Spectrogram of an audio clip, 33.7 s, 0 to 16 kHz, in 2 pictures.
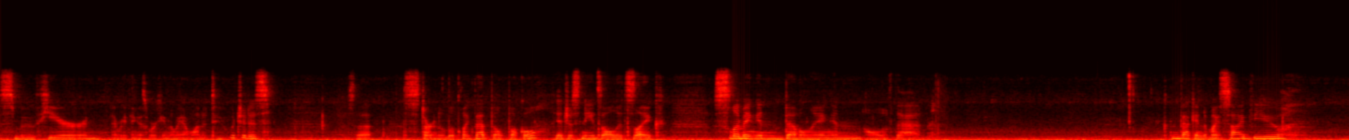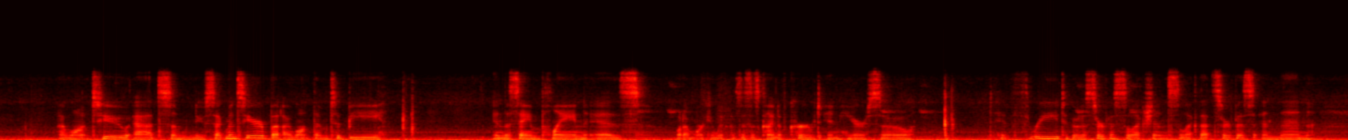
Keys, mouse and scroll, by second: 4.1-7.1 middle drag, 10.9 click, 14.4 click, 16.1 shift+middle click, 16.4-17.2 scroll up 4, 17.2 shift+middle click, 17.7-18.7 alt+drag, 20.6 click, 30.6 click.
